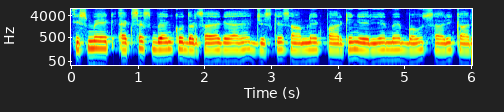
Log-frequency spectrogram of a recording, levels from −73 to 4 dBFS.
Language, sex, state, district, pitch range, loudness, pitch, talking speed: Hindi, male, Rajasthan, Jaipur, 140-155 Hz, -16 LUFS, 150 Hz, 180 wpm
